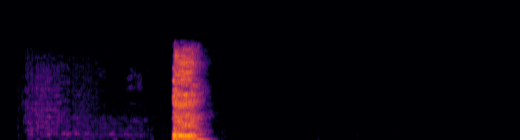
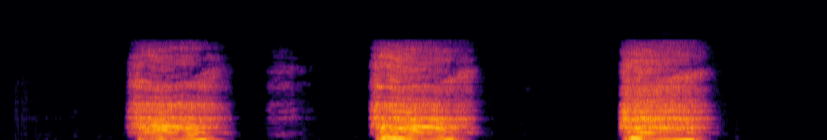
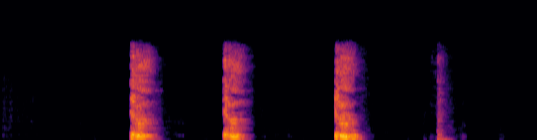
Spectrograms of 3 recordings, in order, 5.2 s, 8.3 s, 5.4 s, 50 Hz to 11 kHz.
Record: {"cough_length": "5.2 s", "cough_amplitude": 8888, "cough_signal_mean_std_ratio": 0.18, "exhalation_length": "8.3 s", "exhalation_amplitude": 20033, "exhalation_signal_mean_std_ratio": 0.47, "three_cough_length": "5.4 s", "three_cough_amplitude": 13917, "three_cough_signal_mean_std_ratio": 0.27, "survey_phase": "beta (2021-08-13 to 2022-03-07)", "age": "18-44", "gender": "Female", "wearing_mask": "No", "symptom_cough_any": true, "symptom_runny_or_blocked_nose": true, "symptom_sore_throat": true, "symptom_fatigue": true, "symptom_fever_high_temperature": true, "symptom_headache": true, "symptom_change_to_sense_of_smell_or_taste": true, "symptom_loss_of_taste": true, "symptom_other": true, "smoker_status": "Never smoked", "respiratory_condition_asthma": false, "respiratory_condition_other": false, "recruitment_source": "Test and Trace", "submission_delay": "2 days", "covid_test_result": "Positive", "covid_test_method": "RT-qPCR"}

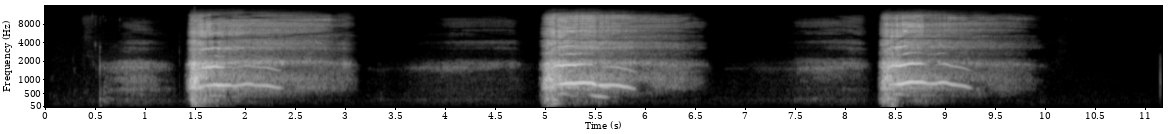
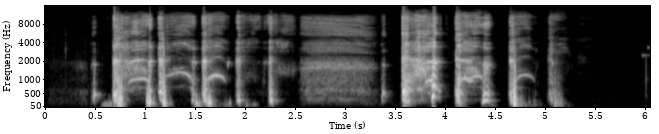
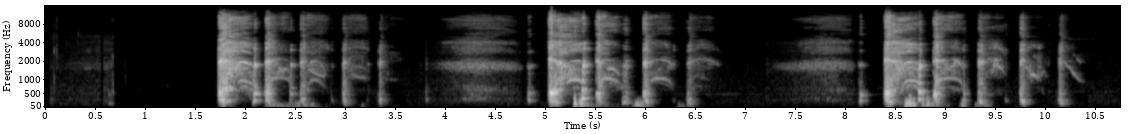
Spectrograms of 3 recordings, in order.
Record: {"exhalation_length": "11.2 s", "exhalation_amplitude": 29425, "exhalation_signal_mean_std_ratio": 0.41, "cough_length": "6.1 s", "cough_amplitude": 32768, "cough_signal_mean_std_ratio": 0.39, "three_cough_length": "10.8 s", "three_cough_amplitude": 32768, "three_cough_signal_mean_std_ratio": 0.34, "survey_phase": "beta (2021-08-13 to 2022-03-07)", "age": "65+", "gender": "Female", "wearing_mask": "No", "symptom_cough_any": true, "symptom_runny_or_blocked_nose": true, "smoker_status": "Ex-smoker", "respiratory_condition_asthma": false, "respiratory_condition_other": false, "recruitment_source": "Test and Trace", "submission_delay": "2 days", "covid_test_result": "Positive", "covid_test_method": "LFT"}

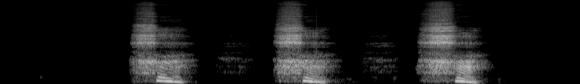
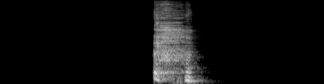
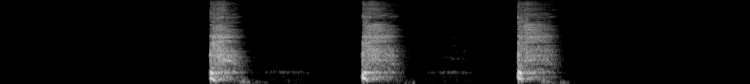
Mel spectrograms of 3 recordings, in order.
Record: {"exhalation_length": "5.8 s", "exhalation_amplitude": 24008, "exhalation_signal_mean_std_ratio": 0.44, "cough_length": "3.2 s", "cough_amplitude": 28462, "cough_signal_mean_std_ratio": 0.27, "three_cough_length": "7.5 s", "three_cough_amplitude": 29528, "three_cough_signal_mean_std_ratio": 0.25, "survey_phase": "alpha (2021-03-01 to 2021-08-12)", "age": "45-64", "gender": "Male", "wearing_mask": "No", "symptom_cough_any": true, "symptom_onset": "12 days", "smoker_status": "Never smoked", "respiratory_condition_asthma": false, "respiratory_condition_other": false, "recruitment_source": "REACT", "submission_delay": "2 days", "covid_test_result": "Negative", "covid_test_method": "RT-qPCR"}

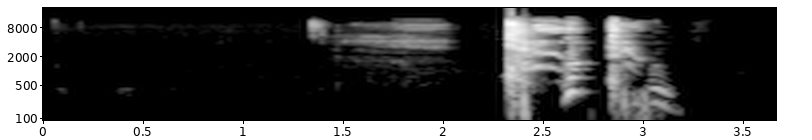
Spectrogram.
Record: {"cough_length": "3.7 s", "cough_amplitude": 32767, "cough_signal_mean_std_ratio": 0.28, "survey_phase": "beta (2021-08-13 to 2022-03-07)", "age": "18-44", "gender": "Female", "wearing_mask": "No", "symptom_none": true, "symptom_onset": "4 days", "smoker_status": "Never smoked", "respiratory_condition_asthma": false, "respiratory_condition_other": false, "recruitment_source": "REACT", "submission_delay": "1 day", "covid_test_result": "Negative", "covid_test_method": "RT-qPCR"}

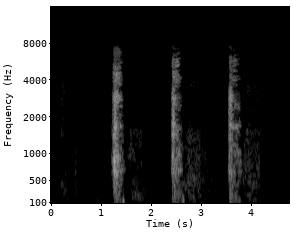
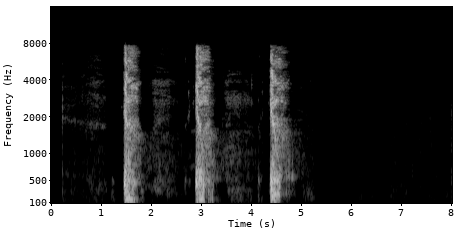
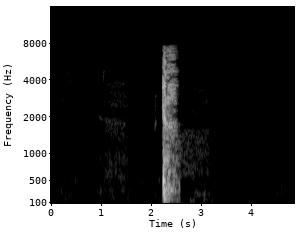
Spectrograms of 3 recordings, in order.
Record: {"exhalation_length": "4.8 s", "exhalation_amplitude": 4059, "exhalation_signal_mean_std_ratio": 0.24, "three_cough_length": "8.0 s", "three_cough_amplitude": 27638, "three_cough_signal_mean_std_ratio": 0.23, "cough_length": "4.9 s", "cough_amplitude": 27724, "cough_signal_mean_std_ratio": 0.15, "survey_phase": "beta (2021-08-13 to 2022-03-07)", "age": "45-64", "gender": "Female", "wearing_mask": "No", "symptom_shortness_of_breath": true, "symptom_onset": "10 days", "smoker_status": "Ex-smoker", "respiratory_condition_asthma": false, "respiratory_condition_other": false, "recruitment_source": "REACT", "submission_delay": "1 day", "covid_test_result": "Negative", "covid_test_method": "RT-qPCR"}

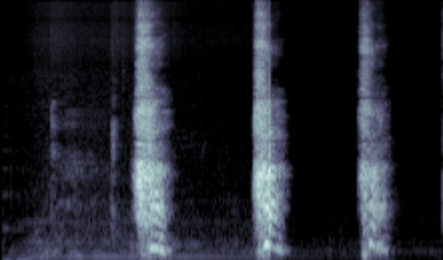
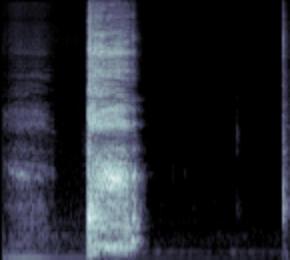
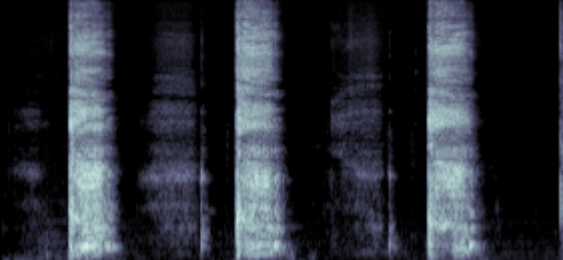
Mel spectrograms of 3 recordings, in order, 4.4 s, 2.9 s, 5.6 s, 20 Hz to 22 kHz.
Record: {"exhalation_length": "4.4 s", "exhalation_amplitude": 32768, "exhalation_signal_mean_std_ratio": 0.29, "cough_length": "2.9 s", "cough_amplitude": 32768, "cough_signal_mean_std_ratio": 0.33, "three_cough_length": "5.6 s", "three_cough_amplitude": 32768, "three_cough_signal_mean_std_ratio": 0.38, "survey_phase": "beta (2021-08-13 to 2022-03-07)", "age": "45-64", "gender": "Female", "wearing_mask": "No", "symptom_cough_any": true, "symptom_sore_throat": true, "symptom_fatigue": true, "symptom_headache": true, "symptom_onset": "12 days", "smoker_status": "Never smoked", "respiratory_condition_asthma": false, "respiratory_condition_other": false, "recruitment_source": "REACT", "submission_delay": "0 days", "covid_test_result": "Negative", "covid_test_method": "RT-qPCR", "influenza_a_test_result": "Negative", "influenza_b_test_result": "Negative"}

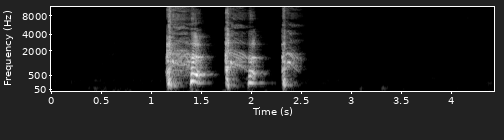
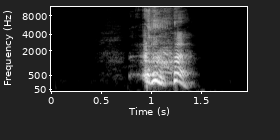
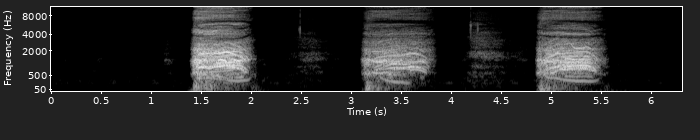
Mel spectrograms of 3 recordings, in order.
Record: {"three_cough_length": "4.4 s", "three_cough_amplitude": 29246, "three_cough_signal_mean_std_ratio": 0.3, "cough_length": "2.0 s", "cough_amplitude": 29766, "cough_signal_mean_std_ratio": 0.38, "exhalation_length": "6.3 s", "exhalation_amplitude": 26646, "exhalation_signal_mean_std_ratio": 0.42, "survey_phase": "beta (2021-08-13 to 2022-03-07)", "age": "18-44", "gender": "Male", "wearing_mask": "No", "symptom_none": true, "smoker_status": "Ex-smoker", "respiratory_condition_asthma": false, "respiratory_condition_other": false, "recruitment_source": "REACT", "submission_delay": "2 days", "covid_test_result": "Negative", "covid_test_method": "RT-qPCR"}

